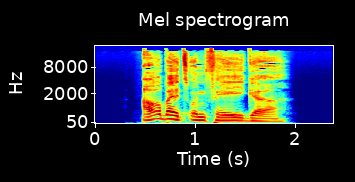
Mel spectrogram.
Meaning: inflection of arbeitsunfähig: 1. strong/mixed nominative masculine singular 2. strong genitive/dative feminine singular 3. strong genitive plural
- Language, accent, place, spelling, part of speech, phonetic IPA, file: German, Germany, Berlin, arbeitsunfähiger, adjective, [ˈaʁbaɪ̯t͡sˌʔʊnfɛːɪɡɐ], De-arbeitsunfähiger.ogg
